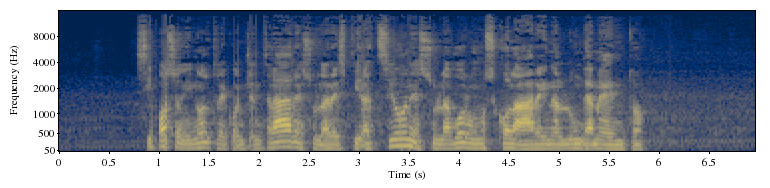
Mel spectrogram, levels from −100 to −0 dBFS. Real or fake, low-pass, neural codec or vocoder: real; 14.4 kHz; none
